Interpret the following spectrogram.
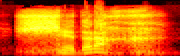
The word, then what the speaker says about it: Sadrac: A este jovencito Ananías le cambiaron el nombre por el nombre perverso de Sadrach, el nombre babilónico Shedrach, así se pronuncia, significa real, o también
